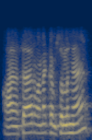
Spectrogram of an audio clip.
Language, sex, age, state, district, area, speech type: Tamil, male, 30-45, Tamil Nadu, Kallakurichi, rural, conversation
